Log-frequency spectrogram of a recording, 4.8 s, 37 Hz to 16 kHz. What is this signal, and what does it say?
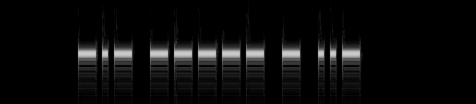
Morse code, heard as a keyed tone, about 20 wpm, 700 Hz. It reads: K0TU
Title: USA Call Signs - 4 Characters - Repeated 2x - 20wpm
